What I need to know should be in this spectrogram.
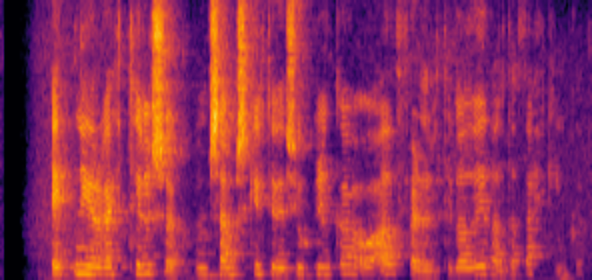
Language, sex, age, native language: Icelandic, female, 40-49, Icelandic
